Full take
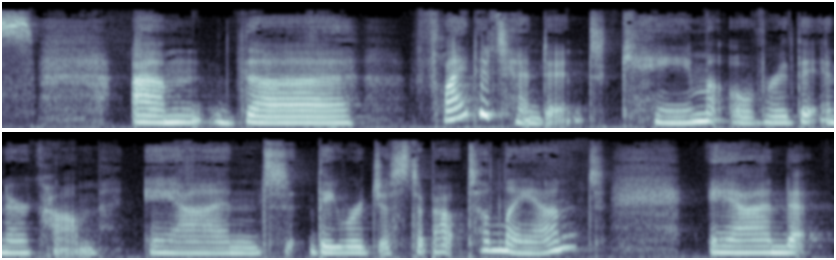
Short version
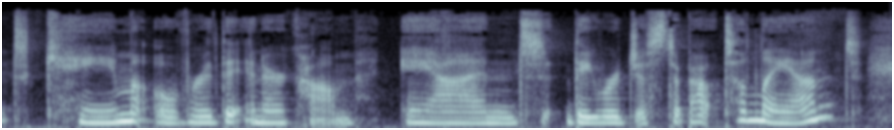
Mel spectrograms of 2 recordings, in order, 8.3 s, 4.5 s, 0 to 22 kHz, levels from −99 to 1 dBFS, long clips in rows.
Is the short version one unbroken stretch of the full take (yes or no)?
yes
